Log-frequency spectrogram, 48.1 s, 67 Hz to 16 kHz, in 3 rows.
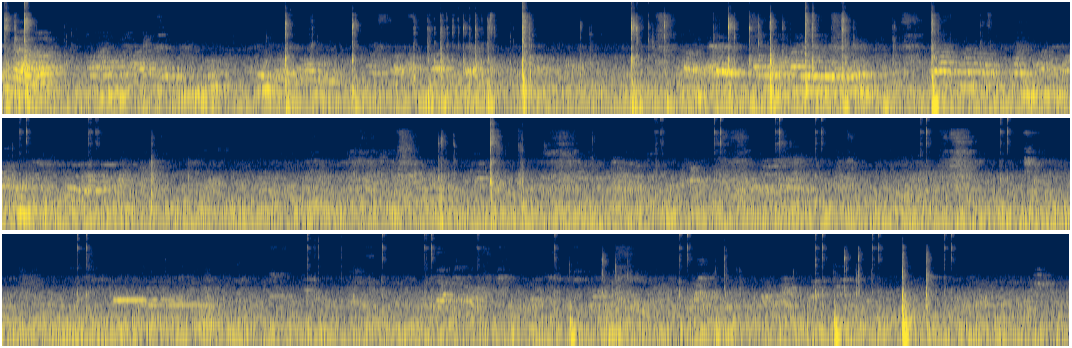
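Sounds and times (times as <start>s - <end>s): low room hum: 0.0s - 48.0s
keyboard key clicks: 44.2s - 46.4s.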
